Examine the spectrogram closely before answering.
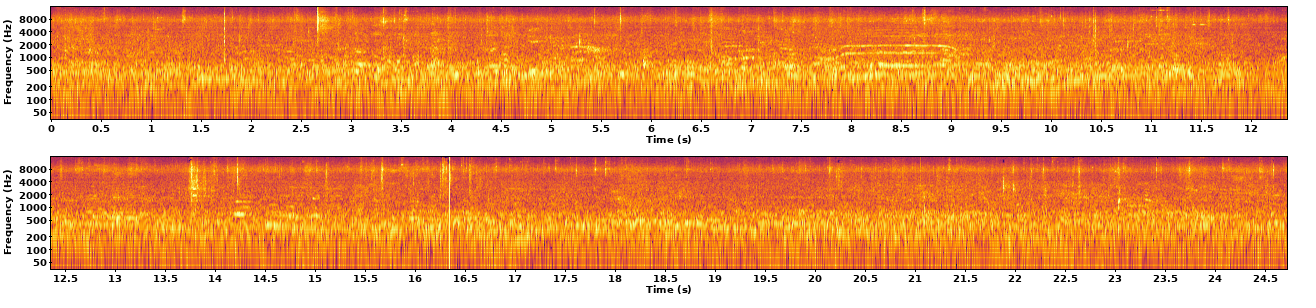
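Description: Horses' hooves thud softly on the ground as they are led past.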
